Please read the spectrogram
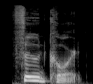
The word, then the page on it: food court: American English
